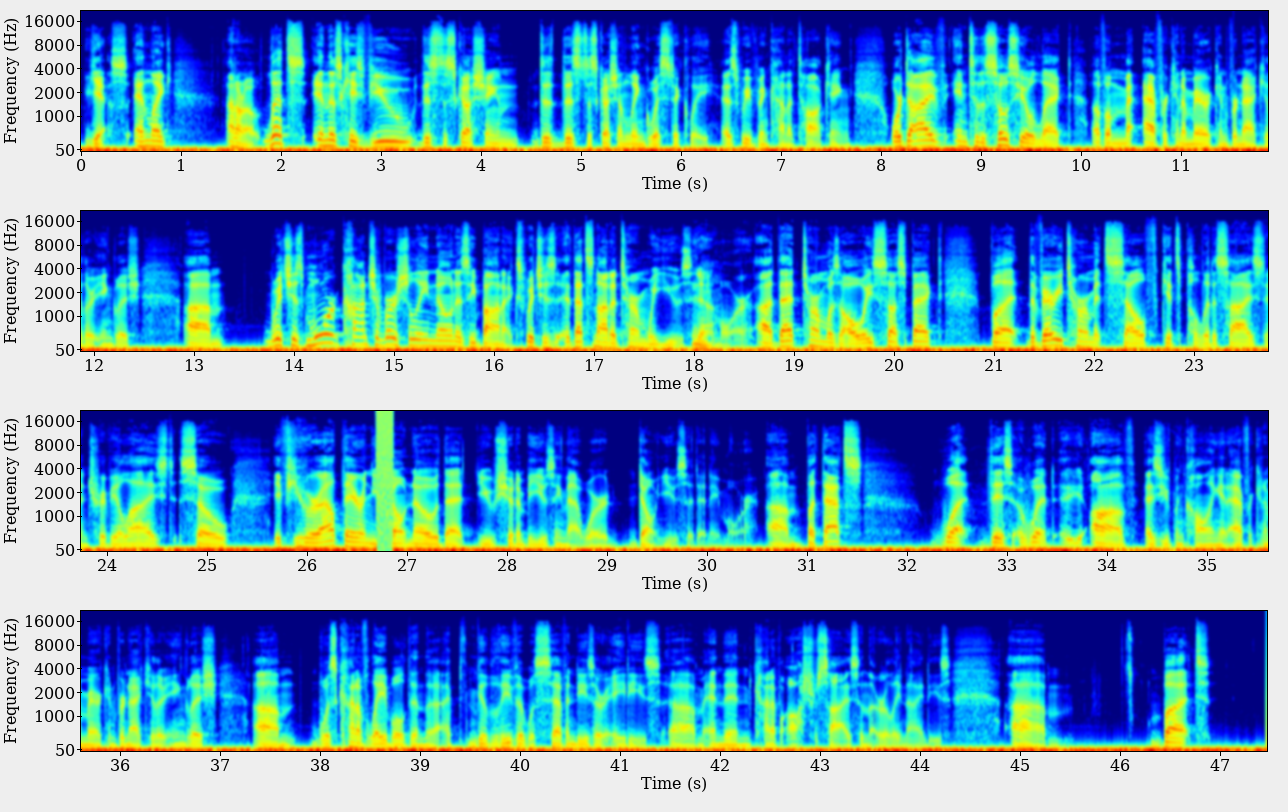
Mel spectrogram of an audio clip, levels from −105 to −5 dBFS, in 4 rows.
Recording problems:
low rumble; faint; throughout; 20 dB below the speech
audio cutting out; at 27 s

